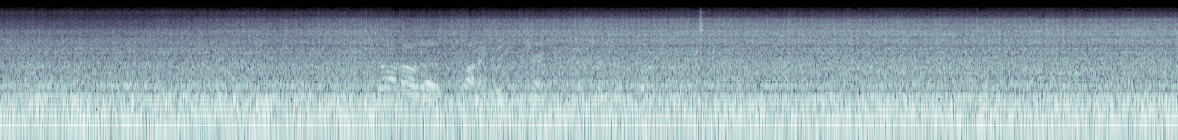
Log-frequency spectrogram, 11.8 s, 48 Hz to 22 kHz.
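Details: 1980 Cadillac Deville on its first start after six months of winter storage: smooth, deep, steady idle with no knocks, misses or surging; normal idle.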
